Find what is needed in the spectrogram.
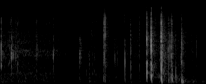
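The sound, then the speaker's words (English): Tissue paper and bubble wrap being unwrapped, giving faint, irregular crinkling with many sharp little crackles that bunch together and grow busier toward the middle and end. “We got tissue paper, bubble wrap, rubber band.”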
